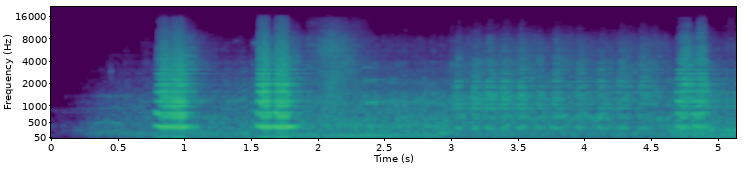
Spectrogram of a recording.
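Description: Loud bus horns blare in short bursts, two honks and then another a few seconds later, over a steady rumble of engines and busy traffic. Buses arrive and leave at 6 a.m. outside the gates of a free zone, dropping off tens of thousands of workers for blue jeans assembly lines.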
